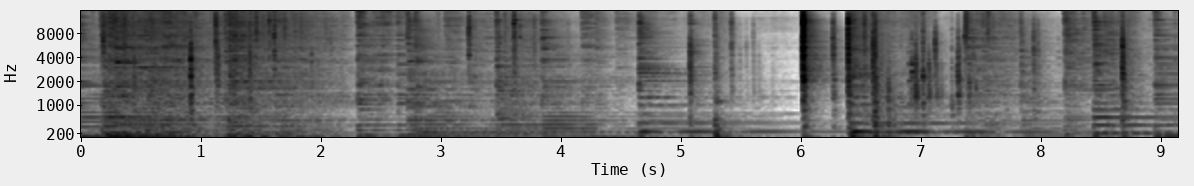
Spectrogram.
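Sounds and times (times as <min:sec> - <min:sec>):
piano being destroyed: 0:00.1 - 0:02.3, 0:02.9 - 0:09.0
marbles: 0:06.1 - 0:08.1.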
